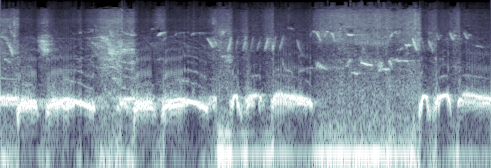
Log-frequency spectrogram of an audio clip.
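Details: Low hoarse spotted dove coos for luring: a chain of drawn-out coos, then a phrase of two short notes and a long one, with faint background chirps and hum.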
